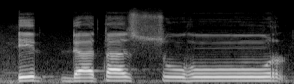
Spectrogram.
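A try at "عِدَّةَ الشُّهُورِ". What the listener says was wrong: Ainnya emang belum dikoreksi ya. Jadi kita baru fokus ke huruf shinnya.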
